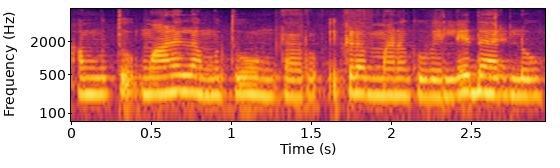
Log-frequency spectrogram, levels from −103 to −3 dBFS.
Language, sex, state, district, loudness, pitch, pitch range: Telugu, female, Andhra Pradesh, Sri Satya Sai, -15 LUFS, 220 Hz, 210-230 Hz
